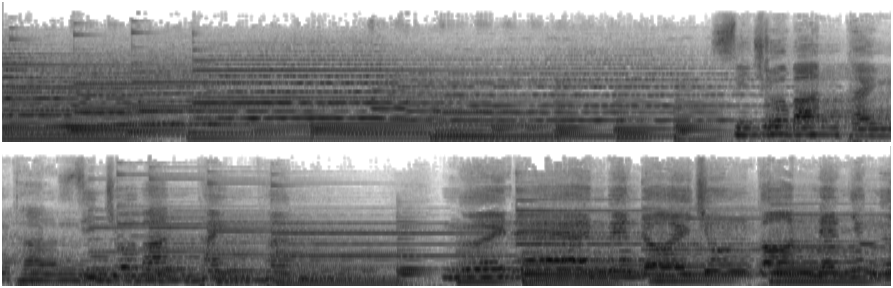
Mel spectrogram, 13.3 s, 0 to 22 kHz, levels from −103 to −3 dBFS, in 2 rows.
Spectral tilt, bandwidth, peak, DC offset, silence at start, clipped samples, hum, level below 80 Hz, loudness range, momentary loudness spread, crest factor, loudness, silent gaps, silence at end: -5 dB/octave; 16.5 kHz; -4 dBFS; under 0.1%; 0 s; under 0.1%; none; -38 dBFS; 6 LU; 9 LU; 16 dB; -19 LUFS; none; 0 s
